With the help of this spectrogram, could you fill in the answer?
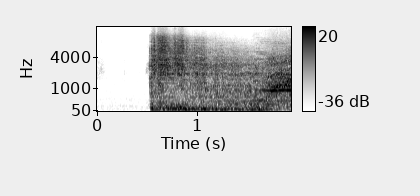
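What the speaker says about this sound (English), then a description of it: "There's been an explosion" A cherry bomb blows up inside a cherry pie: after brief near-silence, a sudden loud explosive blast bursts out and leaves a dense, roaring rumble that lingers without fading.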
